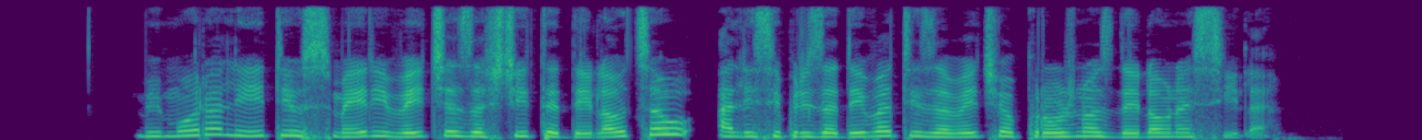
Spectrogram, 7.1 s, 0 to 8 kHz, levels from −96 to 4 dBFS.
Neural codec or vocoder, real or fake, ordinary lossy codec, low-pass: none; real; none; none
